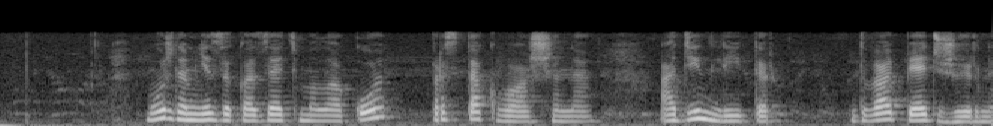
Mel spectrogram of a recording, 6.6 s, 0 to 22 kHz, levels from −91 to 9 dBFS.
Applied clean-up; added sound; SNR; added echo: none; none; none; none.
